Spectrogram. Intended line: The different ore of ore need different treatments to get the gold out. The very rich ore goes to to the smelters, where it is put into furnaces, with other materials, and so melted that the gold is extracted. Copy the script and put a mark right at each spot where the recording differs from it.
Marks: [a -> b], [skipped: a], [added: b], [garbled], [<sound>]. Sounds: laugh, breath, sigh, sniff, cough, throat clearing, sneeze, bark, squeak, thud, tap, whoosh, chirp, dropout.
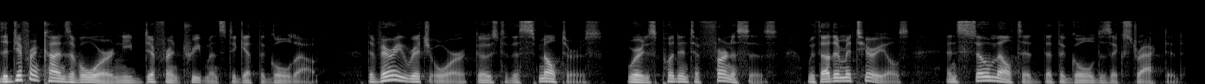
The different [ore -> kinds] of ore need different treatments to get the gold out. The very rich ore goes to [skipped: to] the smelters, where it is put into furnaces, with other materials, and so melted that the gold is extracted.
